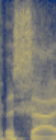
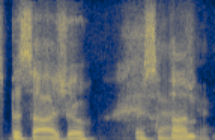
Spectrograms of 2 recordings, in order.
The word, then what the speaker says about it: Bisaggio: Bisaggio. It rhymes with Chicago. It's Bisaggio.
